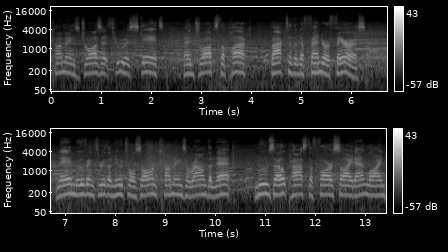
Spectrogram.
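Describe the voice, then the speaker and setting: A man with a cold, hoarse and losing his voice, calling ice hockey play-by-play in a steady, measured way from an arena. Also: a little high, noisy background. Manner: steady, measured call that climbs to shouting on goals. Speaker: play-by-play commentator.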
